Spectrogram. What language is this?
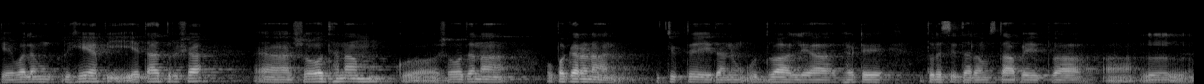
Sanskrit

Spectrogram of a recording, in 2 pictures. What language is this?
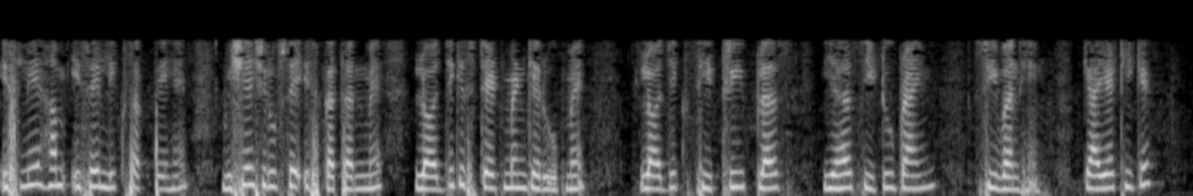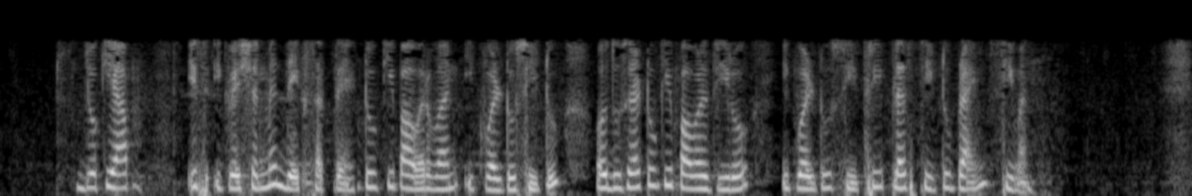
Hindi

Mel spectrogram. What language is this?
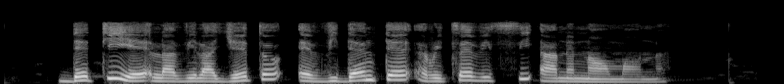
Esperanto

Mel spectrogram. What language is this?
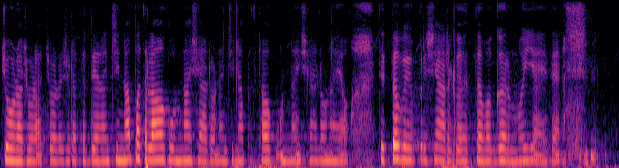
Dogri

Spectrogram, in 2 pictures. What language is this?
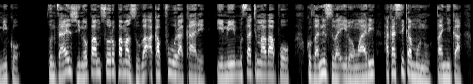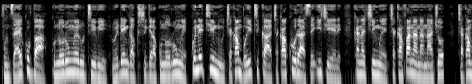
Shona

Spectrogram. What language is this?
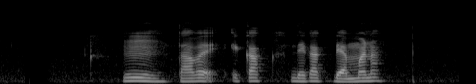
Sinhala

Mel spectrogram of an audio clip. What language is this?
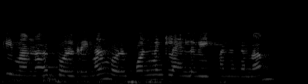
Tamil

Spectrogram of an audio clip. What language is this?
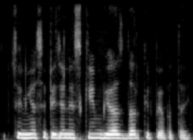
Magahi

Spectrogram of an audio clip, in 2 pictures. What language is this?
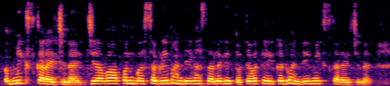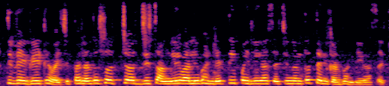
Marathi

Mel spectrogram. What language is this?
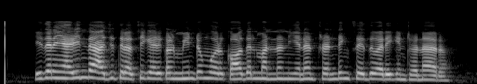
Tamil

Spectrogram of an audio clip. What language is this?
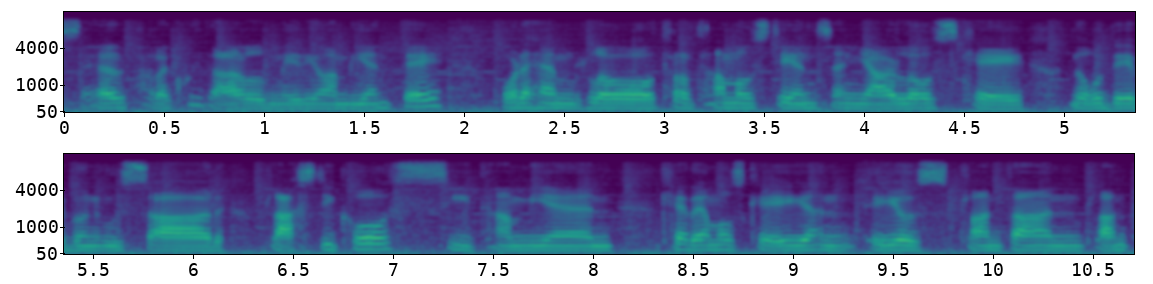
Spanish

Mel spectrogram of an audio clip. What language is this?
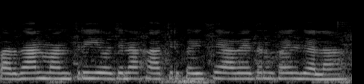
Bhojpuri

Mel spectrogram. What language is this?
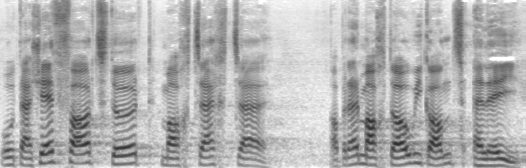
Swiss German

